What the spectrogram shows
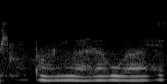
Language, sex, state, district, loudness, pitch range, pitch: Hindi, female, Uttar Pradesh, Budaun, -38 LUFS, 190-195 Hz, 190 Hz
